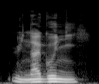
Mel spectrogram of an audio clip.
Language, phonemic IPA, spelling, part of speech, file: French, /a.ɡɔ.ni/, agonie, noun, Fr-agonie.ogg
- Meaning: the moment just before death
